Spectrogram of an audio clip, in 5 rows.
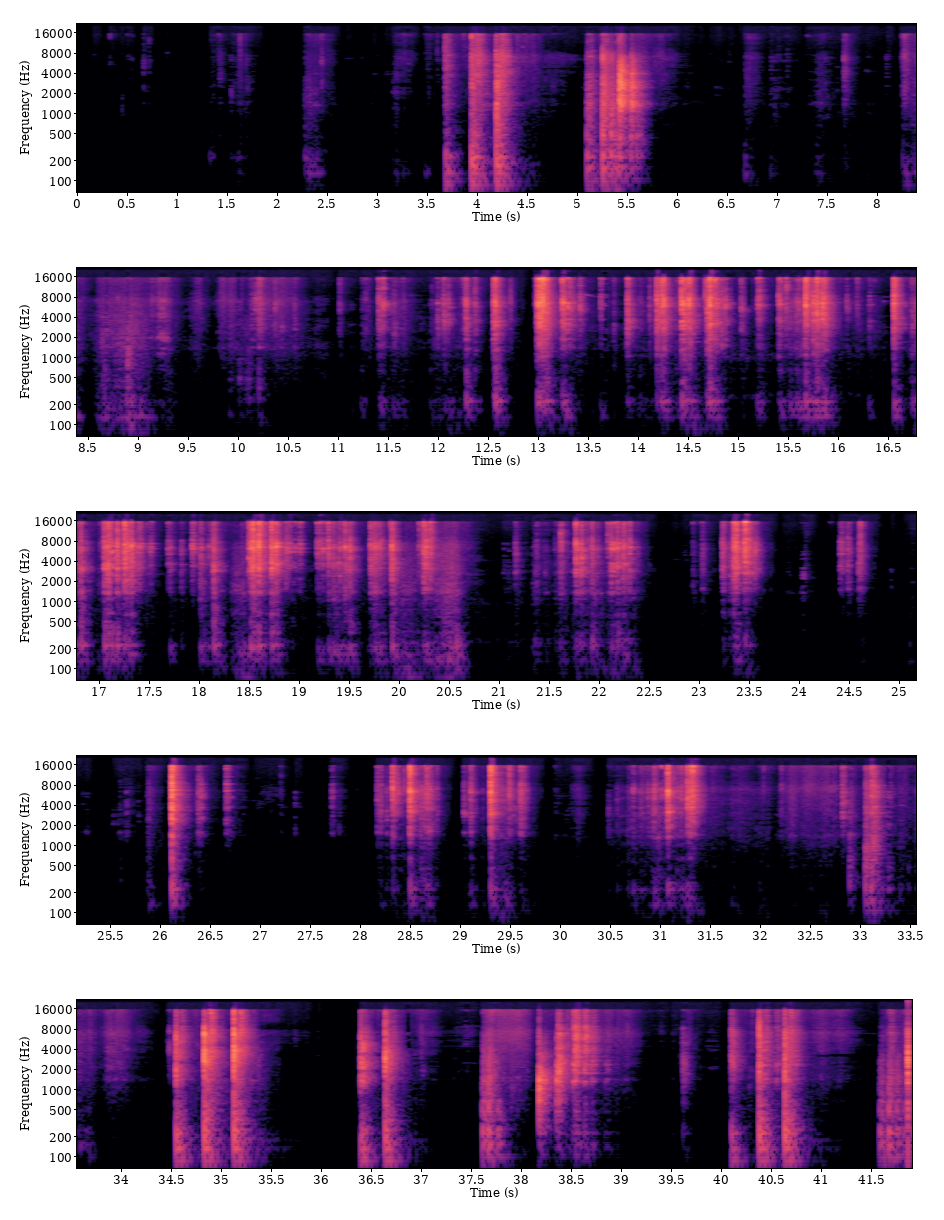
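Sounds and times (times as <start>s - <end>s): knocking and tapping on rattan: 41.6s - 41.9s.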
